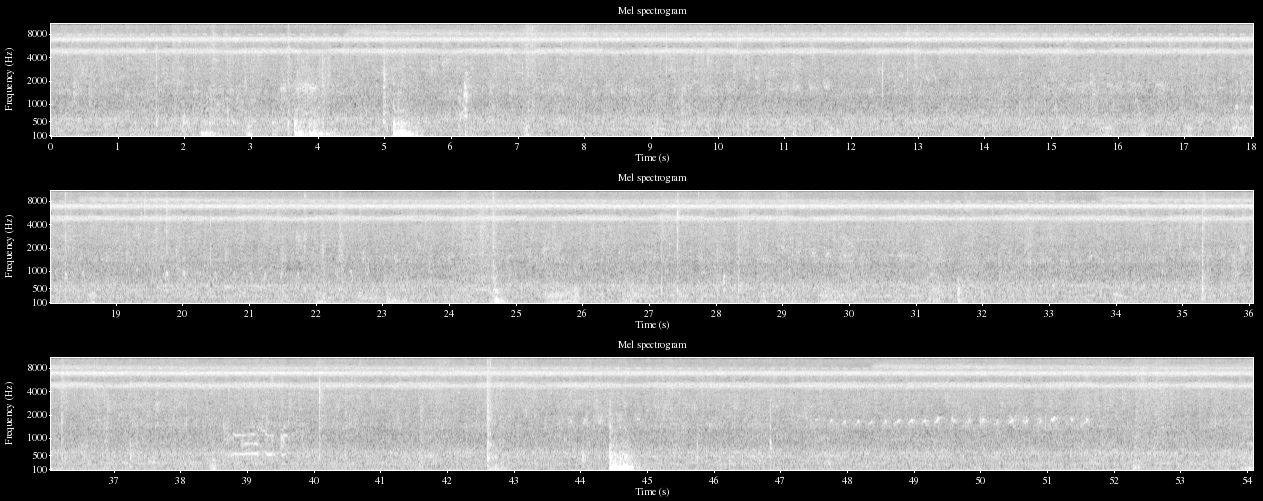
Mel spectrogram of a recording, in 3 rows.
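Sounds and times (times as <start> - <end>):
insect chorus drone: 0.0 - 54.0
dull knocks: 44.4 - 45.0.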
